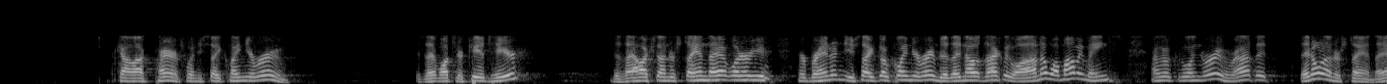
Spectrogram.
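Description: From start to finish the speech carries Speex codec damage: a hoarse, noisy buzz in the voicing where the excitation is starved of bits, which fits roughly 11 kbps. Nothing sounds above 3.8 kHz. Unlike a simple low-pass, the remaining band itself sounds rough.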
